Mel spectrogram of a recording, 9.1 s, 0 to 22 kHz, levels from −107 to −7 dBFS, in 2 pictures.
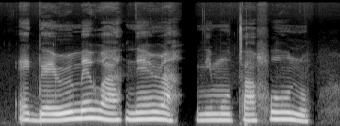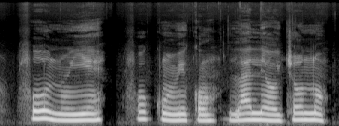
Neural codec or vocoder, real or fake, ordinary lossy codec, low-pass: none; real; none; 19.8 kHz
